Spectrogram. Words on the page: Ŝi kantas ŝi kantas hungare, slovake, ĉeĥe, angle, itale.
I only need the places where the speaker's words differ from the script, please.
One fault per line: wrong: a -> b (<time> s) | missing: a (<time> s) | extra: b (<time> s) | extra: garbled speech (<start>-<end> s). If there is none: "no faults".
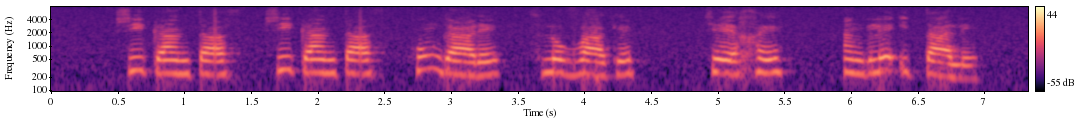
no faults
